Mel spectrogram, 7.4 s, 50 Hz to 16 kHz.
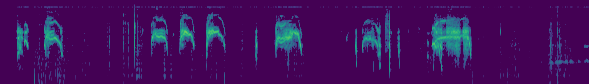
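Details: Osprey at an artificial nest in Pohjois Satakunta, Finland, on 10 June 2024, filmed by a nest camera as the male brings a big fish for breakfast. It gives short, high, squeaky chirps in clusters of two to four, with brief pauses between.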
